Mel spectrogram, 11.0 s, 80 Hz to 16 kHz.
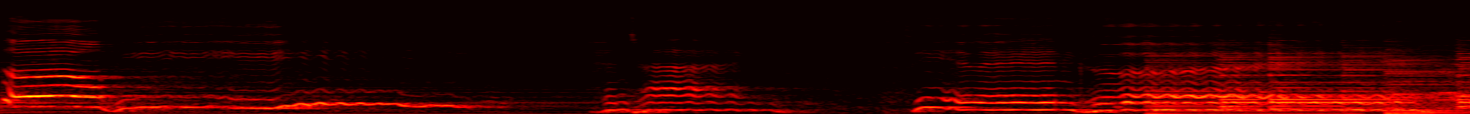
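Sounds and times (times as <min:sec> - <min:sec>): woman singing with vibrato: 0:00.0 - 0:03.7, 0:04.4 - 0:06.0, 0:06.6 - 0:11.0.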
